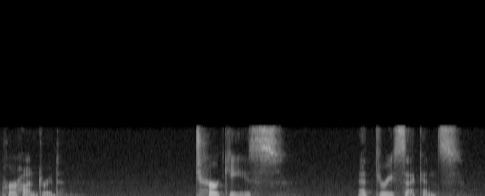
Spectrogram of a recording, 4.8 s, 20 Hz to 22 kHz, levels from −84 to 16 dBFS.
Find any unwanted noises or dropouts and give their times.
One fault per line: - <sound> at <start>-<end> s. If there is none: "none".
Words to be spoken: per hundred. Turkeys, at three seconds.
none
